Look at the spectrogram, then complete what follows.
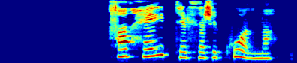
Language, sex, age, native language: Icelandic, female, 7, Icelandic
